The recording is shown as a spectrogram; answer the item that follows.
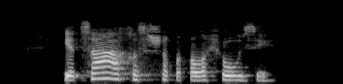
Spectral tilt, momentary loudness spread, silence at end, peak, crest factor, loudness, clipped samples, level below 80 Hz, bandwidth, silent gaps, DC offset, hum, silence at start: -4 dB/octave; 13 LU; 0.7 s; -2 dBFS; 18 dB; -17 LUFS; under 0.1%; -62 dBFS; 8 kHz; none; under 0.1%; none; 0.65 s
